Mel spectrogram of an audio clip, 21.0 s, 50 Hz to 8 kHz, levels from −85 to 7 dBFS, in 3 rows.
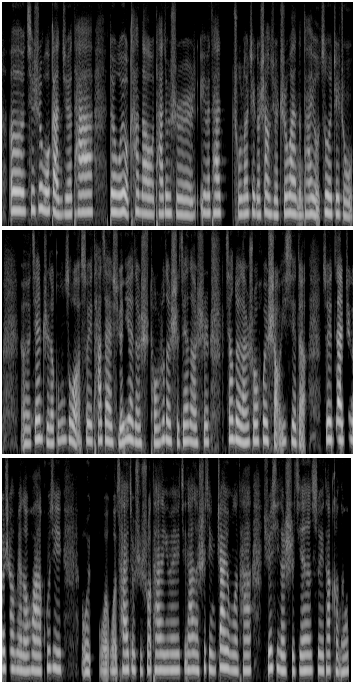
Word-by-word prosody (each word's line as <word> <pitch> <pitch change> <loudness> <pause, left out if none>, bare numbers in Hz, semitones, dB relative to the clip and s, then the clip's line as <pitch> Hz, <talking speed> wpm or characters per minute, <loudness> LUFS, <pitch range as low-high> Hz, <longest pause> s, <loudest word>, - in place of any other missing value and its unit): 呃， 255 0 +6
其 255 +2 -3
实 260 +3 -2
我 255 -3 +4
感 230 -6 +3
觉 210 +1 0
他 235 +2 +3 0.3
对， 245 - +4
我 235 0 +5
有 235 -4 +5
看 240 +4 -3
到 215 -2 +1
他 215 +1 -1
就 225 0 0
是 200 -3 -2
因 230 - -2
为 225 - +1
他 230 0 +1 0.2
除 205 - -4
了 215 +1 +1
这 225 +1 -3
个 205 -1 -1
上 220 +1 0
学 200 -2 -1
之 220 +3 -2
外 225 -1 +4
呢， - - -3
他 210 - -5
还 210 - +1
有 210 - +1
做 230 -2 +2
这 215 0 0
种， 190 -4 -4 0.4
呃， 190 0 -3
兼 250 +5 +3
职 230 -5 -2
的 195 - +1
工 230 +5 -5
作， 240 -6 0
所 230 - -2
以 225 - +1
他 230 +1 -2
在 230 -2 +2
学 205 -1 -1
业 245 +2 +3
的 210 -2 0
时 200 - -7
投 195 - -2
入 240 +4 -1
的 245 -2 +2
时 200 - -4
间 220 +2 0
呢， 210 -2 +1
是 215 +1 -3 0.3
相 255 -2 +1
对 245 -2 +4
来 205 -1 +3
说 225 +1 +1
会 235 +1 +2
少 - - -1
一 - - -3
些 220 -1 -1
的。 - - -2 0.3
所 240 - +2
以 240 - +4
在 240 0 +6
这 250 +2 -11
个 230 -1 +3
上 230 0 -3
面 215 -1 -1
的 200 0 +1
话 200 -1 +2
估 235 +4 -5
计 230 -3 -1 0.4
我 185 +2 -2
我 100 -1 -4
我 100 0 -2
猜 215 - 0
就 220 0 -2
是 210 0 -8
说 210 +1 -3
他 210 0 0
因 210 0 0
为 210 0 +1
其 210 - -8
它 215 0 +1
的 215 -1 +1
事 205 - -6
情 220 -3 -3
占 245 +2 +4
用 230 -3 +1
了 205 -1 0
他 205 +1 -2 0.3
学 230 +1 +1
习 235 0 -2
的 200 -2 +2
时 195 0 -5
间， 205 +1 0
所 210 0 -3
以 205 - 0
他 210 0 -1
可 200 -2 -5
能 185 0 -3
215 Hz, 295 characters per minute, -24 LUFS, 205-235 Hz, 0.4 s, 呃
